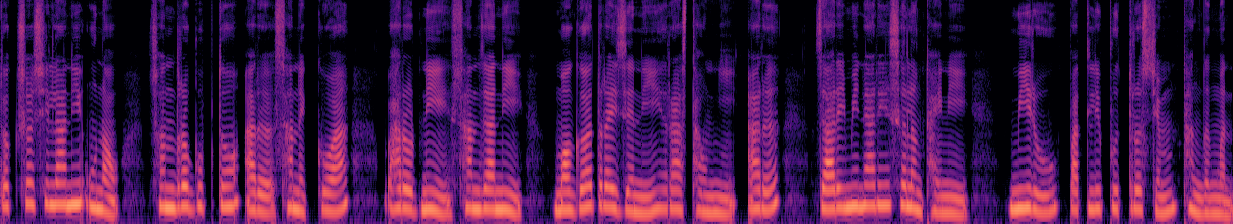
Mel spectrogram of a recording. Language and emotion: Bodo, neutral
